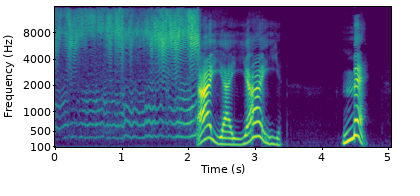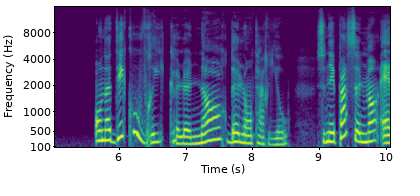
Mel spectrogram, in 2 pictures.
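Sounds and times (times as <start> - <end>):
flies buzzing: 0.0 - 2.4
speech: 2.1 - 3.5, 4.3 - 4.8, 5.6 - 10.0.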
